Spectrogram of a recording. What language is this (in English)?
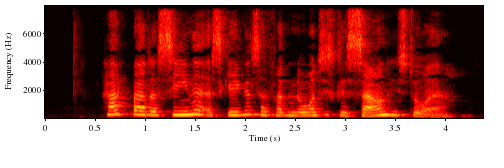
Danish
